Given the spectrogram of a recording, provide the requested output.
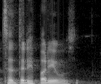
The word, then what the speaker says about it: ceteris paribus: Eh, el contra, como decía, es que uno, pues, tienda ceteris paribus. – lo dije bien? Sí. – Buena pronunciación del latín.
